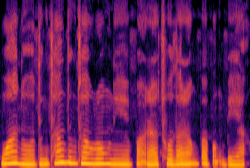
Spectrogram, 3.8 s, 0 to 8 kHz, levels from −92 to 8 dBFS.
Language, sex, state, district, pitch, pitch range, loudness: Garo, female, Meghalaya, West Garo Hills, 225 Hz, 210-245 Hz, -12 LUFS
